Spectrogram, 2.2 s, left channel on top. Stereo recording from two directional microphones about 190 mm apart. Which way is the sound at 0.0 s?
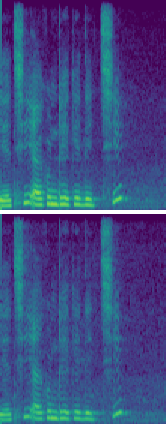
25° left (ahead or behind).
